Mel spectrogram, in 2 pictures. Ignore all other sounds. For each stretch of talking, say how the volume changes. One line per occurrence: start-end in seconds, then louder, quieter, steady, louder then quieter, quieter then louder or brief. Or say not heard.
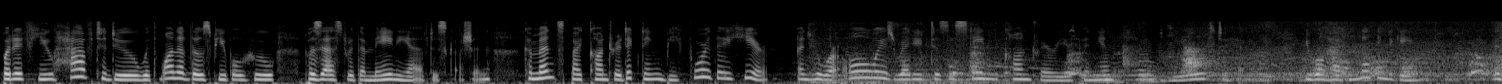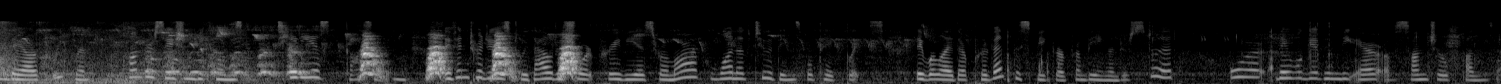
0.0-29.9 quieter.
